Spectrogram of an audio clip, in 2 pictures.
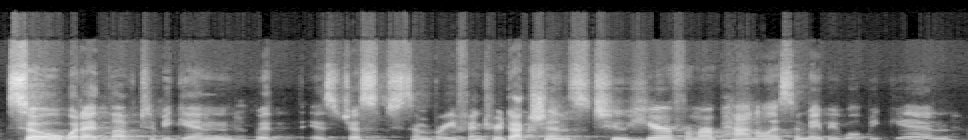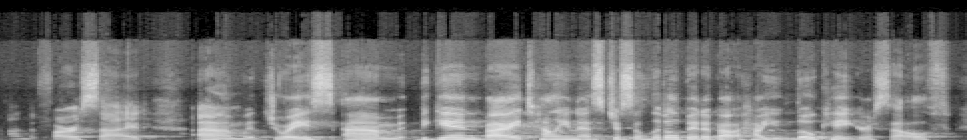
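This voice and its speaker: A woman moderating a panel, giving a prepared academic introduction in a deliberate, phrase-by-phrase way on an auditorium stage with a handheld mic. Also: mid-range voice. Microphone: handheld microphone. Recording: reverberant hall sound.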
